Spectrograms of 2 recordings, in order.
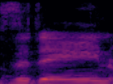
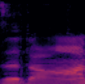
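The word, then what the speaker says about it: Zidane: I didn't realize it's because I wasn't sure if it was Zedane or Zidon, but it's Zidon.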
